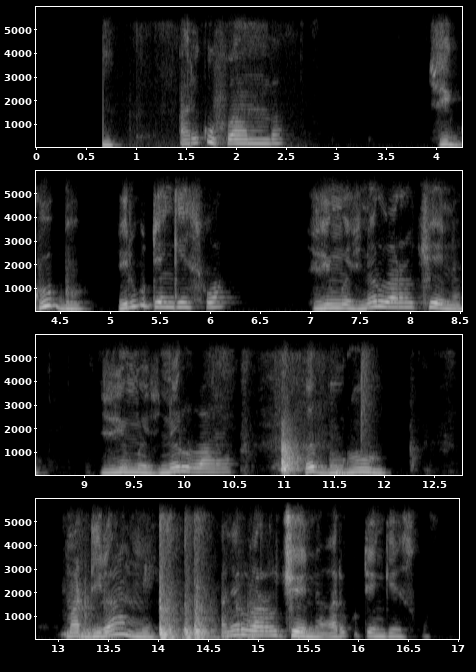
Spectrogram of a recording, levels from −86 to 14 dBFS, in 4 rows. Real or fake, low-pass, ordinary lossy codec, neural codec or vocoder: real; 5.4 kHz; Opus, 32 kbps; none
